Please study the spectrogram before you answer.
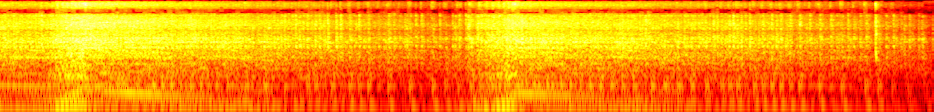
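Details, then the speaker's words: Hero XPulse motorcycle after new clutch plates, a clutch pressure-plate repair and a new exhaust manifold gasket. The clutch works, but a dry metallic rattle swells with each throttle blip; owner unsure whether it comes from the exhaust manifold or the clutch. "Debriyajla ilgili problem yok ama şakır şakır diye ses geliyor."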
